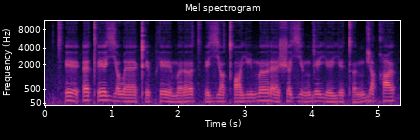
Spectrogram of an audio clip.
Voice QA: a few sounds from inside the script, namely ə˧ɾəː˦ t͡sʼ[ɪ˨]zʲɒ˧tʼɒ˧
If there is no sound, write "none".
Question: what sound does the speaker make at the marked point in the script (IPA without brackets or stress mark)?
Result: ɪ˧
